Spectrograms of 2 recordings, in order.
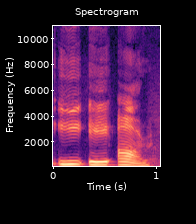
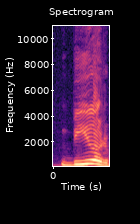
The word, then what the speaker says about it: bear: so we have seen normally the word be b e a r is pronounced as beer by some people but it is not b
